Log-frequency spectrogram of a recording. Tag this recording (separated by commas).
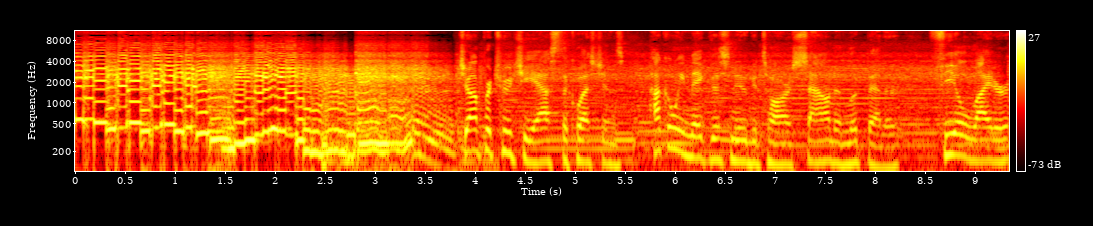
Speech, Distortion, Music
